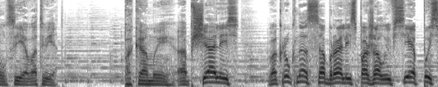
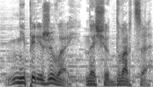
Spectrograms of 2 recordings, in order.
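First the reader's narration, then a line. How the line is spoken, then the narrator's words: Chuckling. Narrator (Russian): хохотнул он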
